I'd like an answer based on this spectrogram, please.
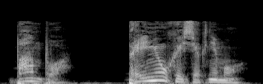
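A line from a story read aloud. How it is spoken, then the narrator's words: Whispering foreman. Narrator (Russian): прошептал десятник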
